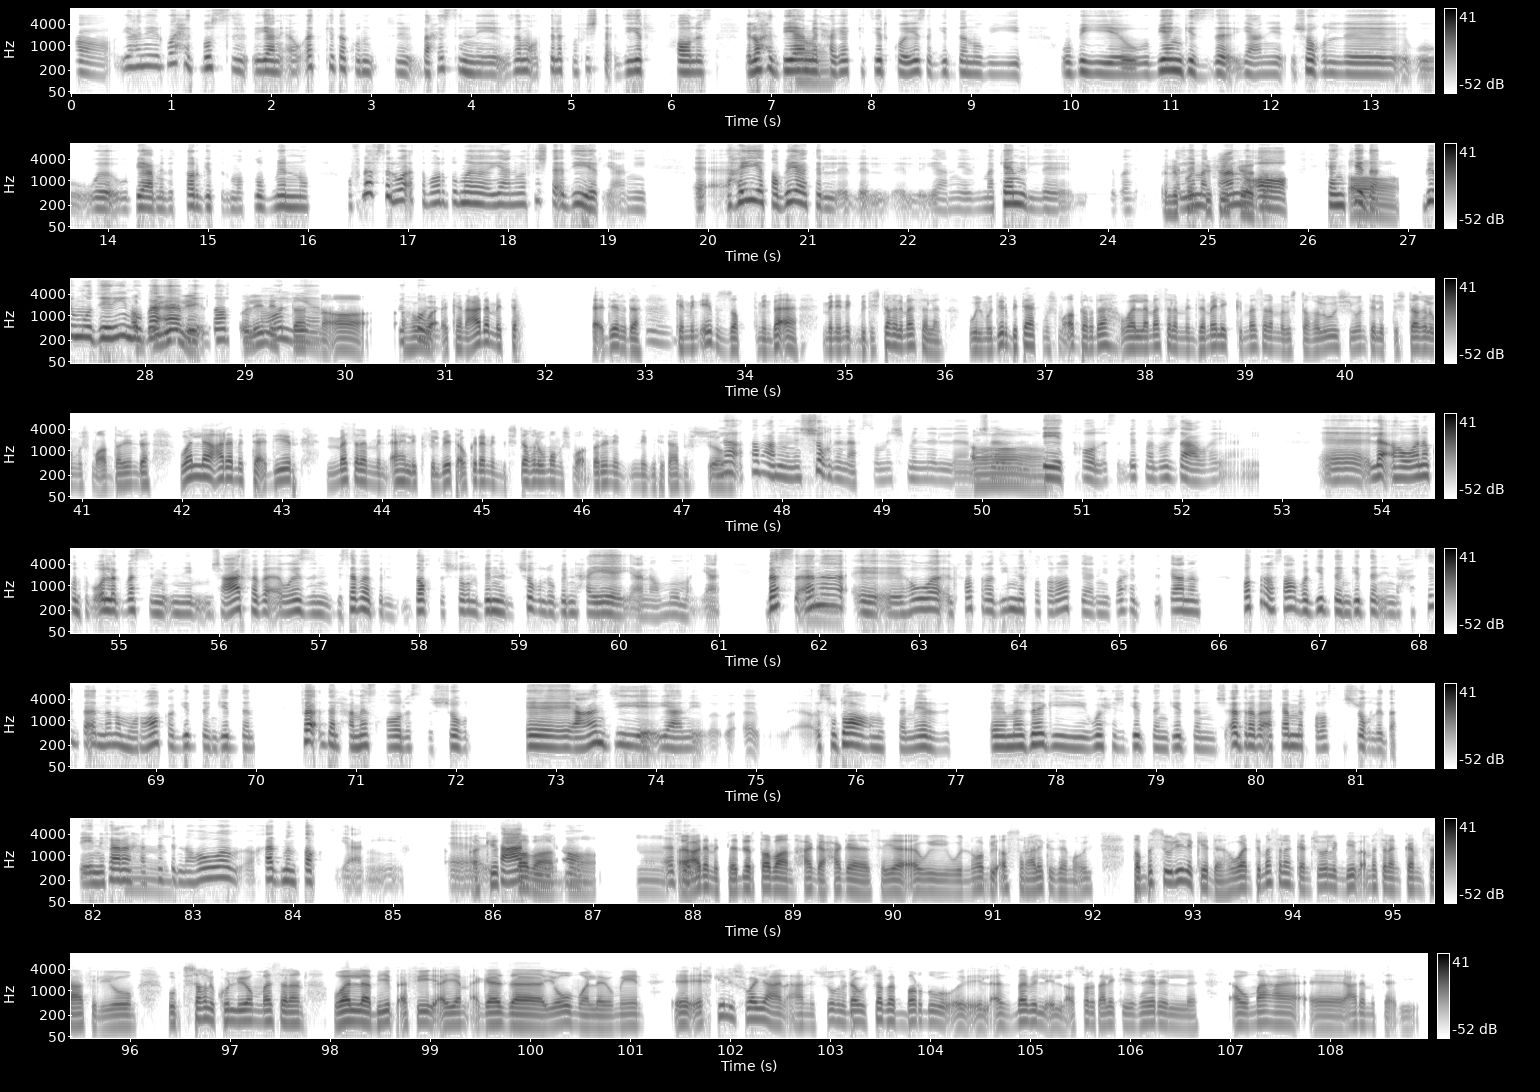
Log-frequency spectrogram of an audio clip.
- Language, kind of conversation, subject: Arabic, podcast, إزاي بتتجنب الإرهاق من الشغل؟
- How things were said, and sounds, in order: in English: "الtarget"; unintelligible speech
